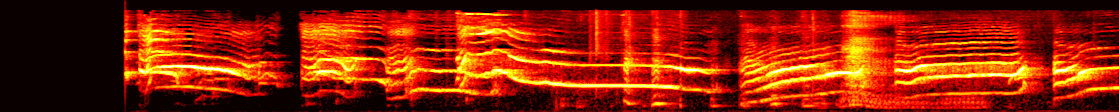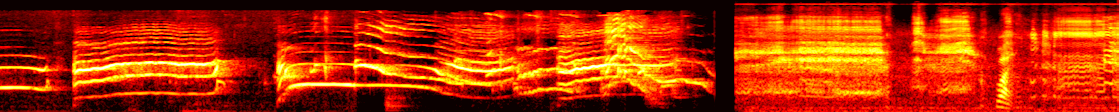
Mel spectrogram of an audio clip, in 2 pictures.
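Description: A husky-type puppy howling: a string of long, high, wavering howls with short breaks between them. Near the end the howling stops and gives way to louder, noisier room sound.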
